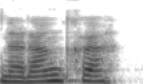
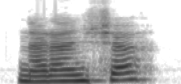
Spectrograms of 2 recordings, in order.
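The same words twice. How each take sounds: First: The consonant before the last vowel is throaty 'h'. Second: The consonant before the last vowel is 'sh'. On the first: This is how it is said in Spanish today. "pasó a convertirse en la ja ... que ahora decimos naranja" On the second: This is how it was said in old Spanish. "ellos decían naranja, y ellos escribían este sonido con la X"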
